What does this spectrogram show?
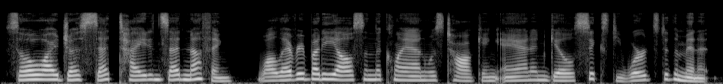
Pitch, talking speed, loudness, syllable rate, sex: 200 Hz, 200 wpm, -18 LUFS, 5.3 syllables/s, female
